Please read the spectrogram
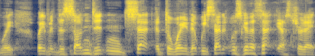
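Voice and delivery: acted flustered, panicky, high-pitched voice. Imitating an artist who is having a panic attack on set: imitating a panicking artist. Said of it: "some artist who's having a panic attack".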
